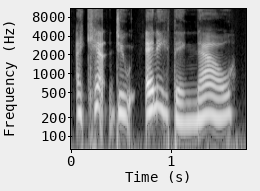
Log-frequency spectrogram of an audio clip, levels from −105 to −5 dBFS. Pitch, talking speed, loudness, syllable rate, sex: 225 Hz, 135 wpm, -21 LUFS, 5.0 syllables/s, female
